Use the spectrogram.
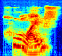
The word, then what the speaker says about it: Kuel: I'm the founder and CEO of Kuel, and that is spelled with a K. It's all cattywampus, Kuellife, and it is a play on the whole concept of cool and continuing to be cool as we age.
